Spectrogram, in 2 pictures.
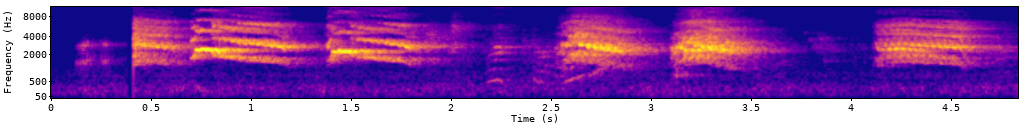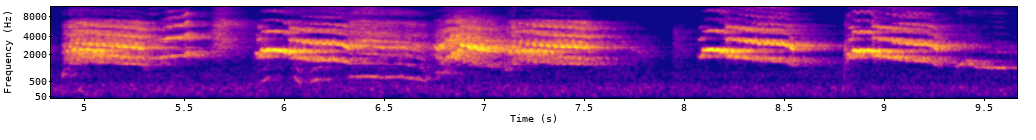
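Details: Indian ringneck parrot kept as a pet, talking in Urdu/Hindi: a steady run of loud, raspy, harmonic bursts about every second, with brief quiet gaps between them.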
